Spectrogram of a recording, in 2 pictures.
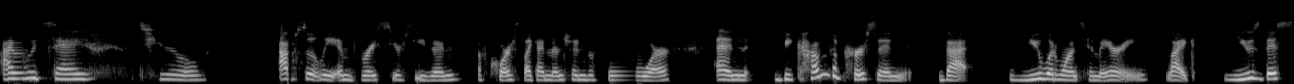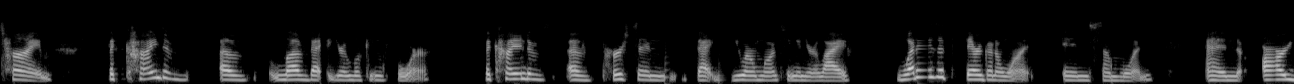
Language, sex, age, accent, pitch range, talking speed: English, female, 20-39, American, 205-240 Hz, 140 wpm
